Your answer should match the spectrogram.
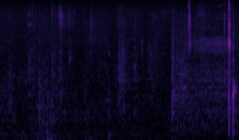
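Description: Quiet pause in a lecture room: faint room tone with a single soft, low knock about half a second in.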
